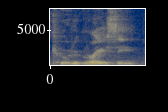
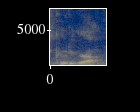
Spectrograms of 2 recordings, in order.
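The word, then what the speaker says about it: coup de grâce: going to be like, I think that's coup de gracie. No, it's not coup de grace. Trust me. I don't care how it's spelled. Just trust me on this. It's coup de grace.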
